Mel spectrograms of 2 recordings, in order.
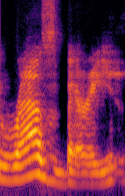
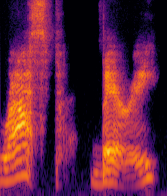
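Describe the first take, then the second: First: The P sound is left silent in the word. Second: The P sound is pronounced in the word. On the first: "The P is for some reason silent" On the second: "I don't know why we can't say raspberry"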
